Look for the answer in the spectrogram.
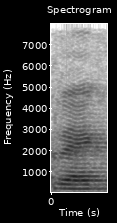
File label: "trEk Noe", andamanese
